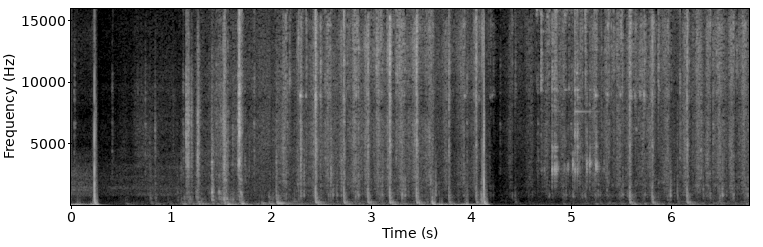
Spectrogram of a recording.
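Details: Cold winter morning roadside no-start: starter churns in uneven bursts at roughly five turns a second, then fades without the engine ever catching; extended cranking.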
